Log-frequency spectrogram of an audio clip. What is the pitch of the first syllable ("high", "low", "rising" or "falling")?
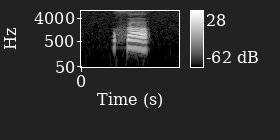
falling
